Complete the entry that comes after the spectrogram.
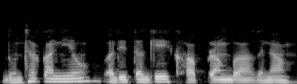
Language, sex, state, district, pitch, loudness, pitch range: Garo, male, Meghalaya, South Garo Hills, 110 Hz, -16 LUFS, 105-130 Hz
